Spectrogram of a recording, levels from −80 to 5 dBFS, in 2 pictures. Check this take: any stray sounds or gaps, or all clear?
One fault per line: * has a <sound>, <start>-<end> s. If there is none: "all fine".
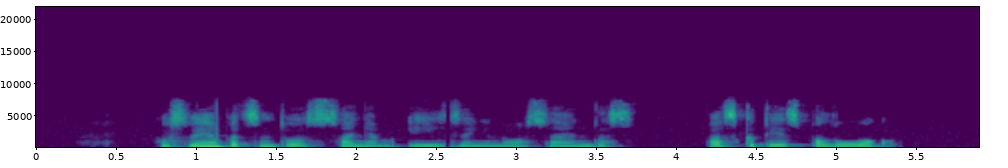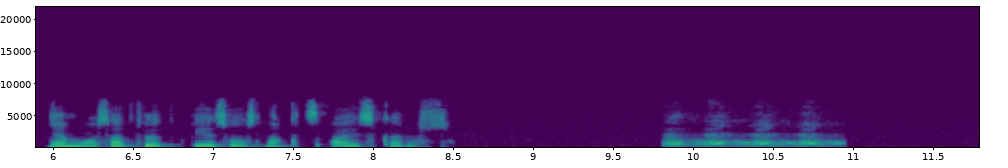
* has a dropout, 2.6-2.6 s
* has a bark, 9.8-11.0 s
